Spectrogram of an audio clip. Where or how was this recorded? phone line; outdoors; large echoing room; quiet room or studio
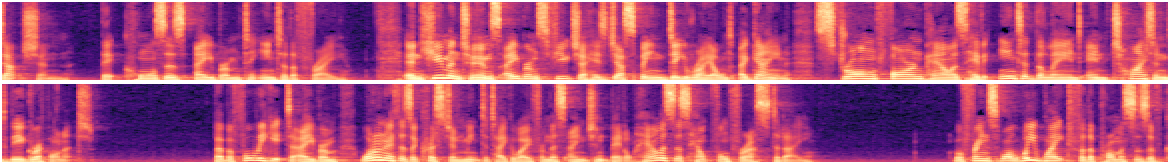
large echoing room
